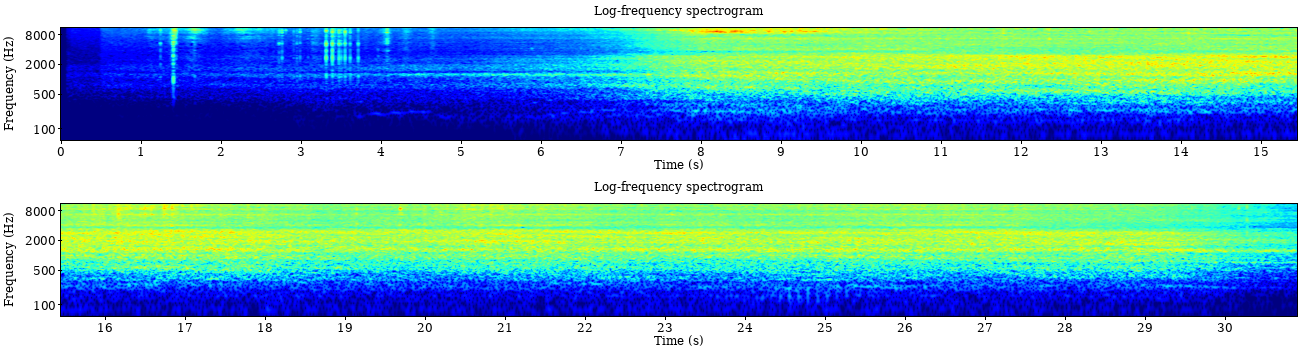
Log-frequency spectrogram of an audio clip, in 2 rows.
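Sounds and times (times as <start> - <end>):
freight train wheels rolling: 6.6 - 30.9.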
